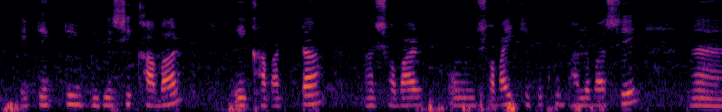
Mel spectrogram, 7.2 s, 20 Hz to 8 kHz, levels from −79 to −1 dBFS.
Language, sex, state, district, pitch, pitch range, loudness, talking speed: Bengali, female, West Bengal, Jalpaiguri, 210 Hz, 200-230 Hz, -37 LUFS, 90 wpm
